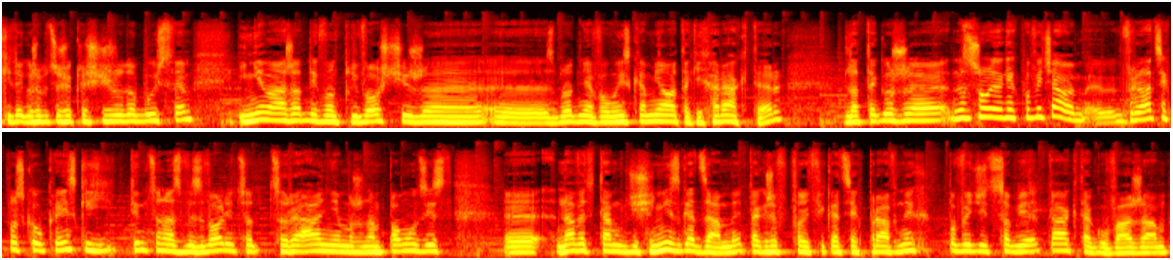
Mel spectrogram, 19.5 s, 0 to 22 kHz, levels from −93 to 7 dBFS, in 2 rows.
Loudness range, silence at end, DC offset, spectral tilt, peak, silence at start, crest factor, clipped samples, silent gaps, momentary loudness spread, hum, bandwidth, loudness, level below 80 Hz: 2 LU; 0 s; under 0.1%; -6 dB/octave; -6 dBFS; 0 s; 12 dB; under 0.1%; none; 5 LU; none; 13.5 kHz; -19 LUFS; -54 dBFS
